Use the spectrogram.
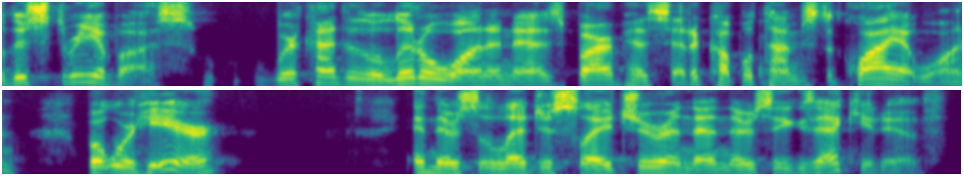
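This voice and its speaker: A middle-aged woman judge answering audience questions in a relaxed, wry, conversational way. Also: deep voice, no echo, clean studio sound. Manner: relaxed, wry, with light laughs.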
